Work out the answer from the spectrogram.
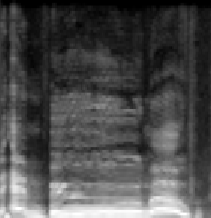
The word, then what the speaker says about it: Mbeumo: Brian Mbeumo. It's bad, that, isn't it? That is also the correct pronunciation, though.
